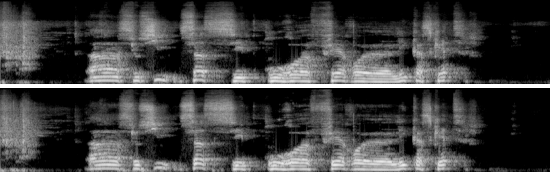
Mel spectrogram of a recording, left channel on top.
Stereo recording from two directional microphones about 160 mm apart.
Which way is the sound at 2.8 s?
90° right.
